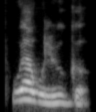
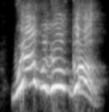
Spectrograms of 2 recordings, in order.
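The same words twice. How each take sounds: First: Dropped low and soft, almost to himself; quiet. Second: Shouted high and loud, Where pushed hard; loud cry. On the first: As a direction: let the question sink in softly. Repeated rhetorical question, second take. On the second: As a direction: hurl the question at them. Repeated rhetorical question, first take. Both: Real, not acted.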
